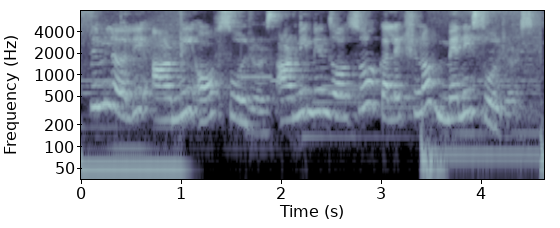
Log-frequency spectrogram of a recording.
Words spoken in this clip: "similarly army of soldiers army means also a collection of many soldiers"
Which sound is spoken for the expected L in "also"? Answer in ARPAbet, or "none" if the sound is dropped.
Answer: L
